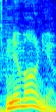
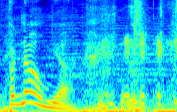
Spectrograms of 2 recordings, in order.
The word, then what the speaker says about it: pneumonia: Pneumonia. Pneumon I was about to say phenomia.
